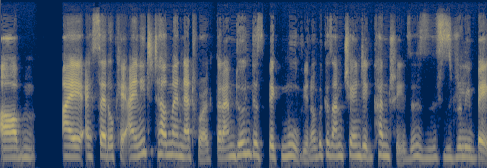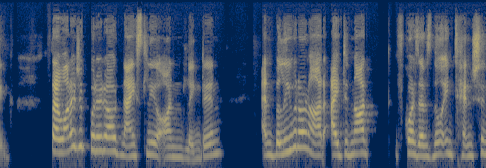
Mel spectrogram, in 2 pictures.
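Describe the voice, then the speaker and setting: A woman with an American accent talks very fast, with lively intonation. The recording is very clean, with a silent background and a dry, close sound with no echo. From India. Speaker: chartered accountant and career speaker. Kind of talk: guest lecture to students. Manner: conversational, with frequent fillers.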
